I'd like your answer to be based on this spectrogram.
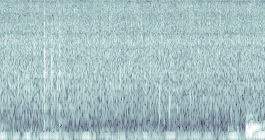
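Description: Potatoes and onions fry in a pan for an aloo capsicum curry, making a soft, steady sizzle with faint stirring scrapes and a louder clatter near the end.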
